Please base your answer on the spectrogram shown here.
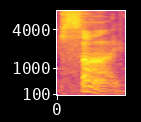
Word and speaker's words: psi: It's a P and an S together.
